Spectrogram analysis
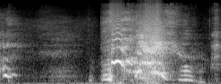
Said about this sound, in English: why do you always do those sneezes?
